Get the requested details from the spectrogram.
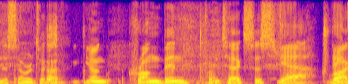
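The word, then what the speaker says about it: Khruangbin: pronounce the name of the band? Krungbin.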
